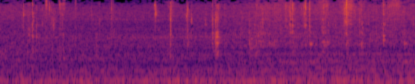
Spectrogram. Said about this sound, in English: Yeah, I turned my fucking car on. Okay, don't judge me. I'm cold.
